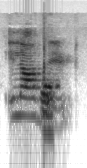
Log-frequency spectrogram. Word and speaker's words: elaborate: Elaborate. Uh, it's elaborate because we are stressing on a syllable. Almost break it down into unit of sounds, right? Elaborate. How many? Four syllables. Where is the stress?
